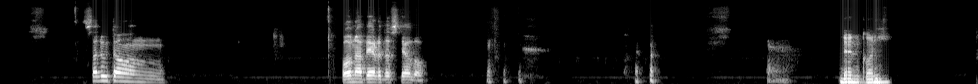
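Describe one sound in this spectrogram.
An elderly man speaks and laughs over an online call.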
